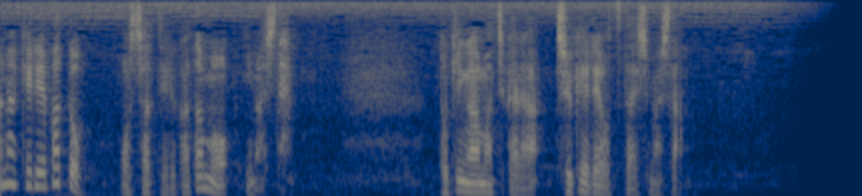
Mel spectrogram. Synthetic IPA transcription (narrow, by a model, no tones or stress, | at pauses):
nake̞ɾe̞bat̪o̞ | oɕːat̪ːe̞iɾɯ̟kat̪amo̞imaɕi̥t̪ḁ | t̪o̞kʲiɡaːmat͡ɕi̥kaɾa̰t͡ɕɨːke̞ːd̪e̞o̞t͡sɨ̥t̪aeɕimaɕi̥t̪a̰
